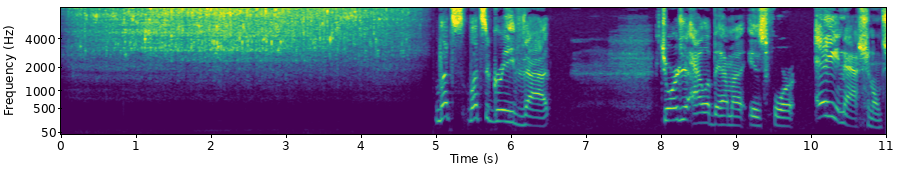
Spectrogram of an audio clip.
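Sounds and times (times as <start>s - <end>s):
rain stick rattling: 0.0s - 5.0s
speech: 5.0s - 6.6s, 8.0s - 10.9s.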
